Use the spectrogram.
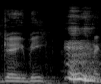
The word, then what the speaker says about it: Gabby: the vowel uh a it is Gabby like baby with a G I wondered thank you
